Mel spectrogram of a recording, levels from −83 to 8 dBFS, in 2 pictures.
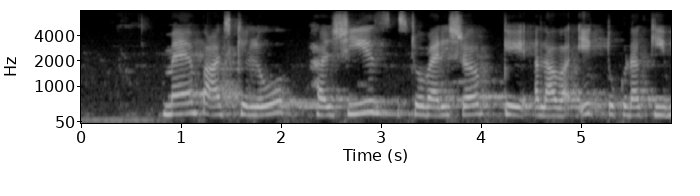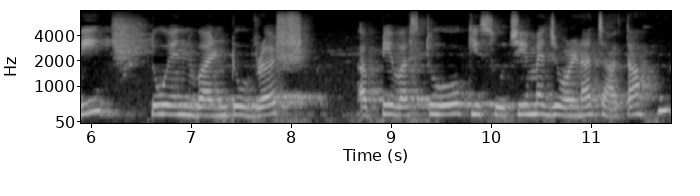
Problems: constant background noise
